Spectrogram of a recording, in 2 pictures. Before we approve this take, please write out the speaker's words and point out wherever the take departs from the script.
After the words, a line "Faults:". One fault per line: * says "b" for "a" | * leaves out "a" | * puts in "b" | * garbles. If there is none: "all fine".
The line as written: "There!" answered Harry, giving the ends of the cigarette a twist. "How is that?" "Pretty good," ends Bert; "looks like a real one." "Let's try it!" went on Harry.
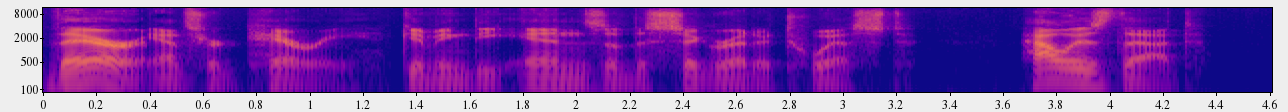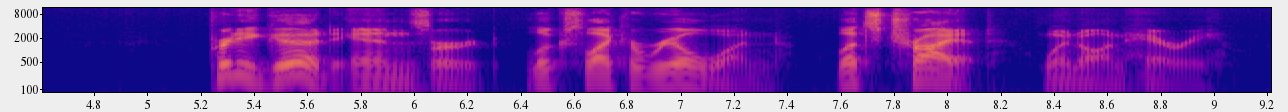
"There!" answered Harry, giving the ends of the cigarette a twist. "How is that?" "Pretty good," ends Bert; "looks like a real one." "Let's try it!" went on Harry.
Faults:
all fine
